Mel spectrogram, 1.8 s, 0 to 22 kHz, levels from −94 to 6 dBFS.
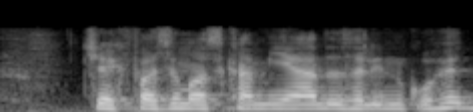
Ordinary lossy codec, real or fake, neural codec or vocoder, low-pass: none; real; none; none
